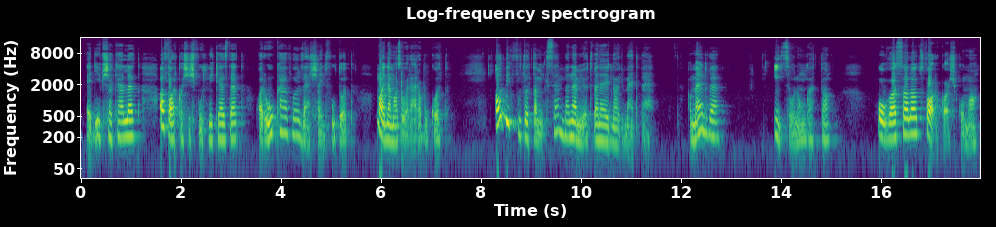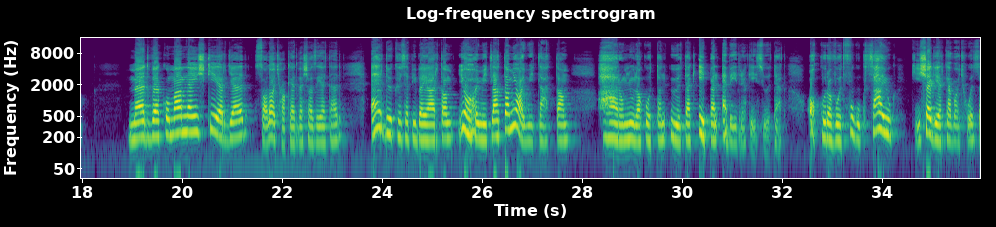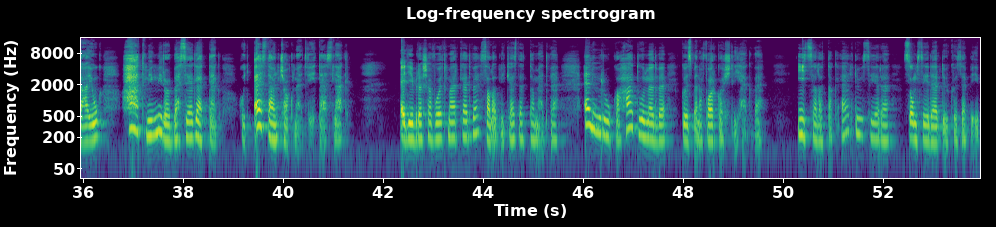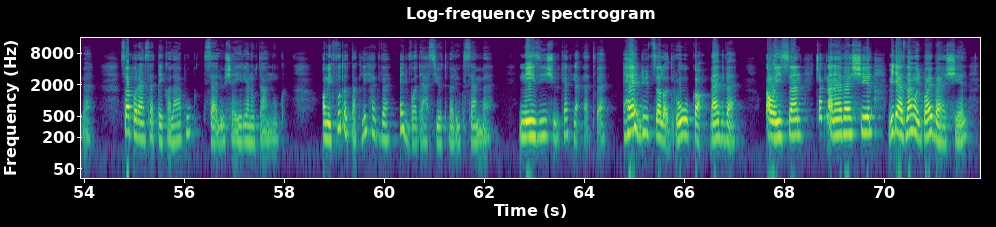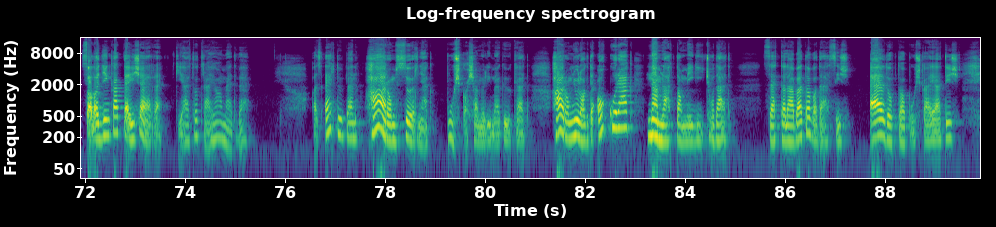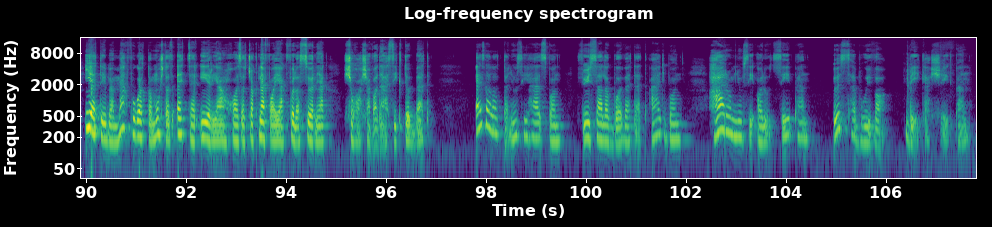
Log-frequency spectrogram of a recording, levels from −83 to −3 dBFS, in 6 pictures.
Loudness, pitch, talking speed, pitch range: -14 LUFS, 190 Hz, 110 wpm, 175-225 Hz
